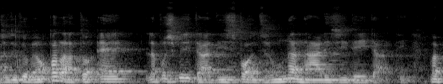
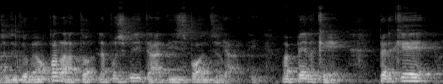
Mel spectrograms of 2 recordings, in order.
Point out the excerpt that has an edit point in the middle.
second; 2 cuts; at 0.9 s, 2.2 s

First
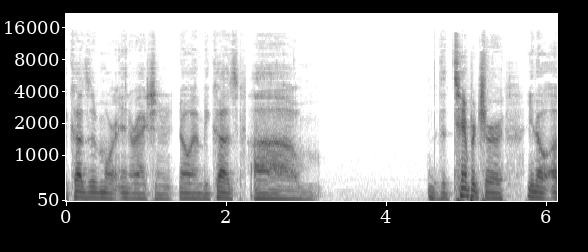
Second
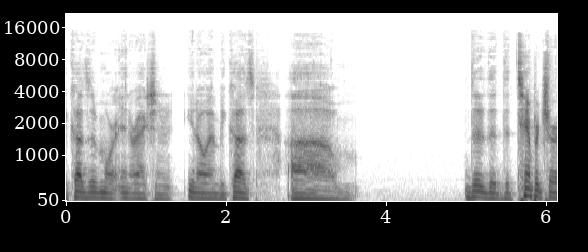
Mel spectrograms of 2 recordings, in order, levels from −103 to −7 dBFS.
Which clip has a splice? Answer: first; 3 cuts; at 1.4 s, 2.2 s, 4.6 s

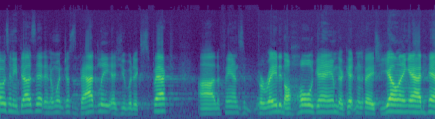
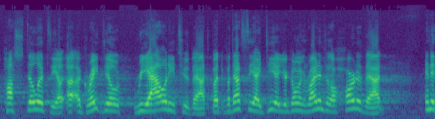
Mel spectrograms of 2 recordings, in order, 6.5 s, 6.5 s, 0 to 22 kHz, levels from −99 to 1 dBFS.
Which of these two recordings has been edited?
first; 4 cuts; at 1.1 s, 3.8 s, 4.2 s, 5.4 s

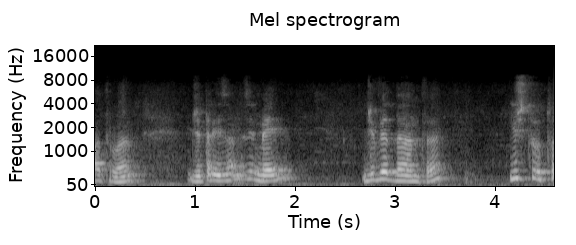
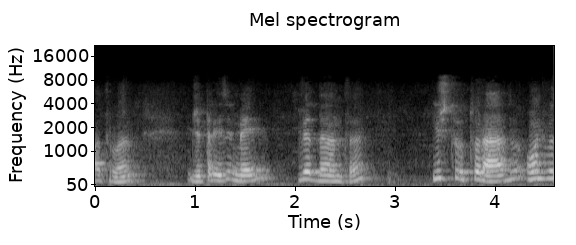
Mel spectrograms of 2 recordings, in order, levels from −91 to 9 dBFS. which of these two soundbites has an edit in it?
second; 2 cuts; at 1.3 s, 2.0 s

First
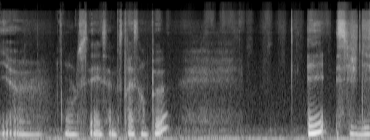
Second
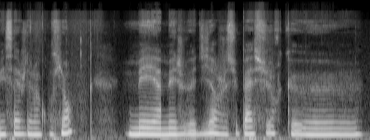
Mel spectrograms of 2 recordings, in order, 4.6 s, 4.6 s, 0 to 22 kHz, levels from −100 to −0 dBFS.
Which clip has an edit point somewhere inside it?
second; 1 cut; at 2.0 s

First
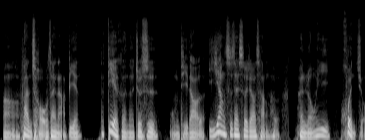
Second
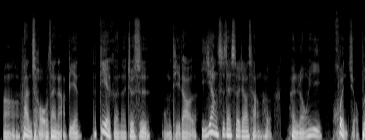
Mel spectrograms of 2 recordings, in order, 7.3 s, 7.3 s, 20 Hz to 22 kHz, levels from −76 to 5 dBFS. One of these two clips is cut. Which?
second; 1 cut; at 1.7 s

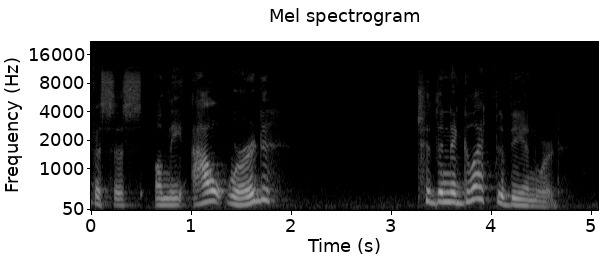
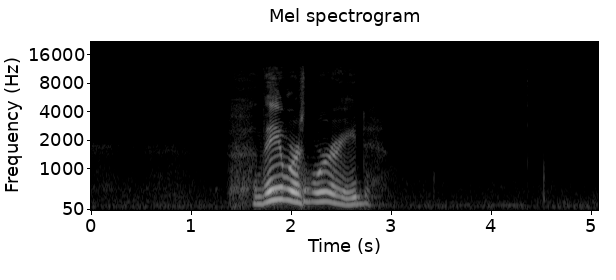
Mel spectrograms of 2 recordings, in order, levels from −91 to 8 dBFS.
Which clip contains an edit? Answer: second; 2 cuts; at 1.6 s, 2.1 s

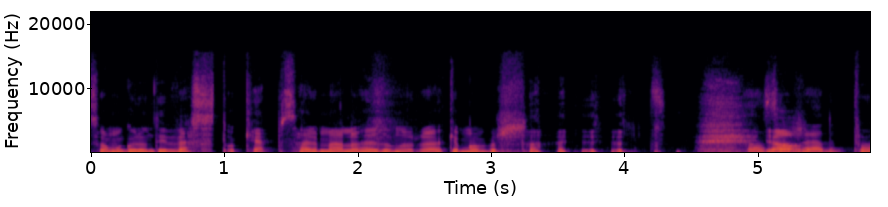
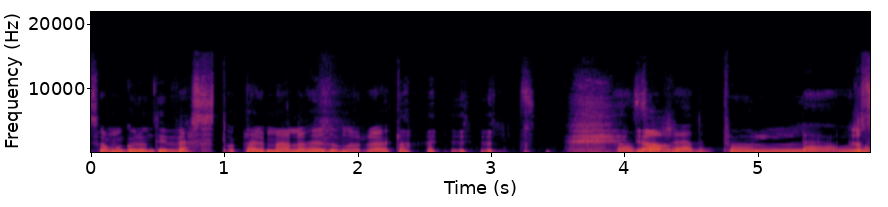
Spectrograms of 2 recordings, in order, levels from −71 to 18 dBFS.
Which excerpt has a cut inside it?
second; 2 cuts; at 1.1 s, 2.3 s

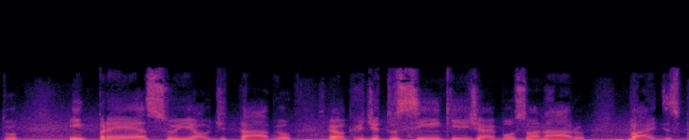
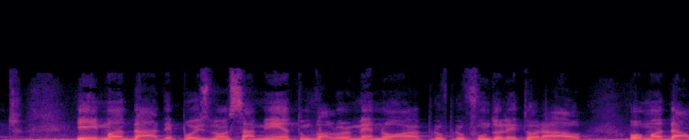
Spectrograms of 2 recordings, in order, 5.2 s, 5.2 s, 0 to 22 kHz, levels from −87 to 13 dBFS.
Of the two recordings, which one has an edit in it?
second; 1 cut; at 3.3 s

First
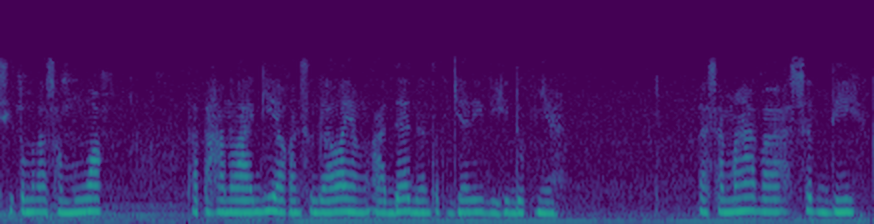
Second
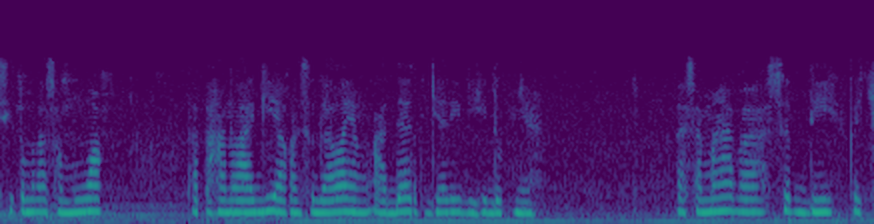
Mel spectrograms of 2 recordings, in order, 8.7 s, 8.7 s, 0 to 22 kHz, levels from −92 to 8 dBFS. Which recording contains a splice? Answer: second; 1 cut; at 4.1 s

